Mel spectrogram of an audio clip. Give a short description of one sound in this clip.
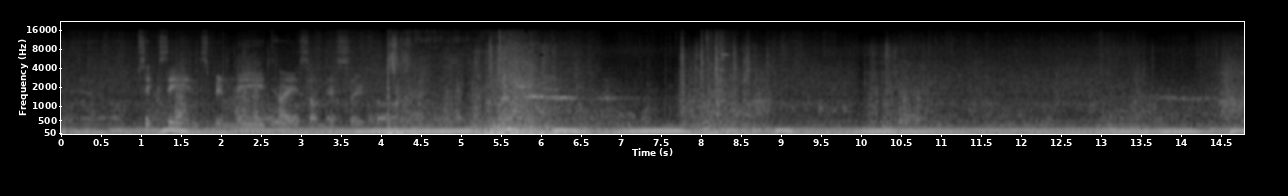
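A car engine drones steadily, its pitch dipping and rising with gear changes.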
